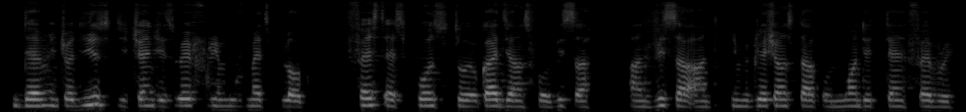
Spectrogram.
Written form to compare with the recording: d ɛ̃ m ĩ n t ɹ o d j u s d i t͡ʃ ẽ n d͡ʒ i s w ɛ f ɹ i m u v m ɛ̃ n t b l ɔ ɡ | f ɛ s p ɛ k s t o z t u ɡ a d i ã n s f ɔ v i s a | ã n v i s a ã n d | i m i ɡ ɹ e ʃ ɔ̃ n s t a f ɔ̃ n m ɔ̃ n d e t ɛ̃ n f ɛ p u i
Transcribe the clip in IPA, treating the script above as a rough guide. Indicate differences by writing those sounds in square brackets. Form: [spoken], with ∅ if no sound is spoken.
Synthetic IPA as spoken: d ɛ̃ m ĩ n t ɹ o d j u s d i t͡ʃ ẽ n d͡ʒ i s w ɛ f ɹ i m u v m ɛ̃ n t b l ɔ ɡ | f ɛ s [t] ɛ k s [p] o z t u ɡ a d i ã n s f ɔ v i s a | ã n v i s a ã n d | i m i ɡ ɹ e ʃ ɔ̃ n s t a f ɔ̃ n m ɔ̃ n d e t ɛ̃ n f ɛ [b] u i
